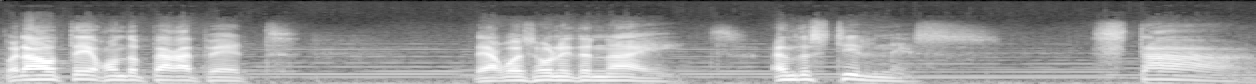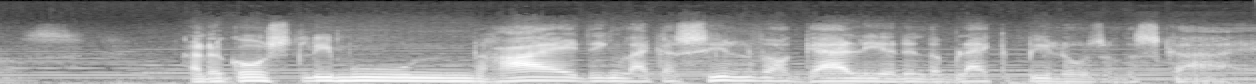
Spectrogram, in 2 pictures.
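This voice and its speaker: An actor playing a roguish adventurer on the run, in a theatrical, grandiloquent old radio drama style. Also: male voice, medium pitch, measured pace, close to an everyday voice. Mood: dramatic narration. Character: roguish, swaggering male thief and adventurer on the run. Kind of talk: 1940s-50s radio drama acting. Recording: muffled old radio recording with music behind.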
